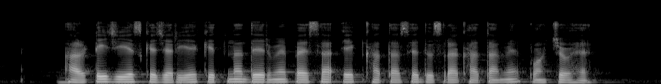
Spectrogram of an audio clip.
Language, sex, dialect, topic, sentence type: Magahi, male, Southern, banking, question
